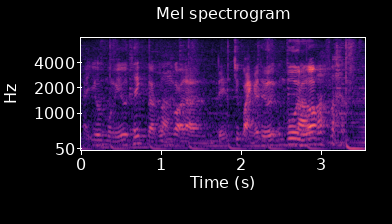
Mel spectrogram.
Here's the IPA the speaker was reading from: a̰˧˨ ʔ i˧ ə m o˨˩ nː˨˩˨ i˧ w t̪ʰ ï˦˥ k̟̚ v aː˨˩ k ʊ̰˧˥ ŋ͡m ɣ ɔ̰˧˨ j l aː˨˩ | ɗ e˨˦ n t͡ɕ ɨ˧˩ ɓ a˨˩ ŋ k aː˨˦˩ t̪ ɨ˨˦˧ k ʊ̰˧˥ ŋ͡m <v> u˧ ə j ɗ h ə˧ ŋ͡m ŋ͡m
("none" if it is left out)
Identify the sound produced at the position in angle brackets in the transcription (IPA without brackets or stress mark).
v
